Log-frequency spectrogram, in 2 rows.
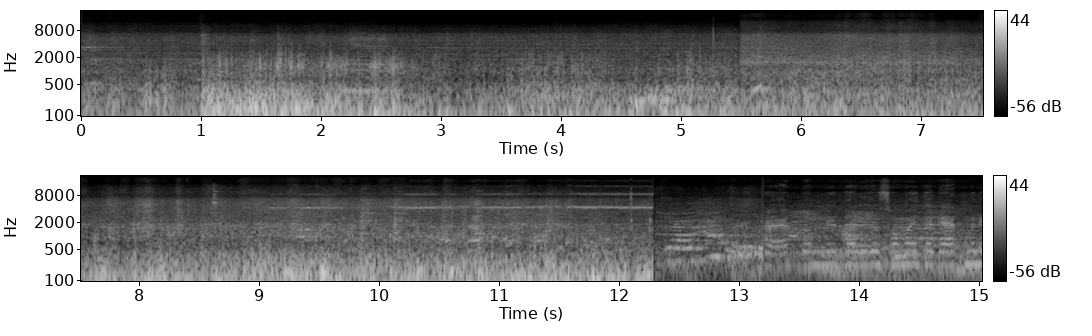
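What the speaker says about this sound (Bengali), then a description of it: "আমাদের ট্রেন এই মুহূর্তে ছেড়ে বেড়াচ্ছে" Passenger train 13063 pulls out and runs along the tracks, a loud continuous rumble with clattering wheels and squeals from the rails. Voices are faintly audible near the end.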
